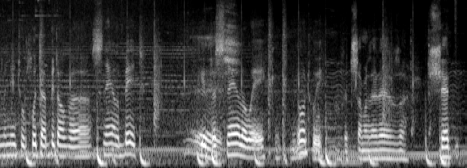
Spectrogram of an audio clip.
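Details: Woman with foreign accent syndrome after a stroke, sounding Italian; recovery was slow, and it was a couple of months before she could speak.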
